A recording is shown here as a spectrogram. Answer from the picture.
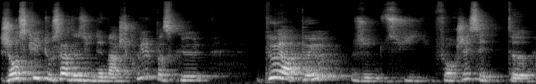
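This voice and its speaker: In a room with audible echo, a man's high voice makes very wide pitch swings and big swings in loudness. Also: fairly slow pace. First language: Italian (speaking French). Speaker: writer and translator. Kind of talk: interview.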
